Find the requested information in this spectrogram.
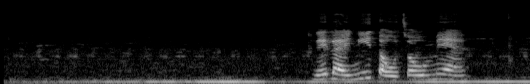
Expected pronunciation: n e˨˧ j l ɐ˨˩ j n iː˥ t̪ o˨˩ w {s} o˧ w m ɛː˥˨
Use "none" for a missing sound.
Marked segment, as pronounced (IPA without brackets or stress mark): t͡s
